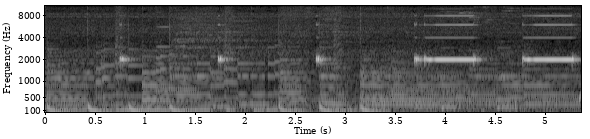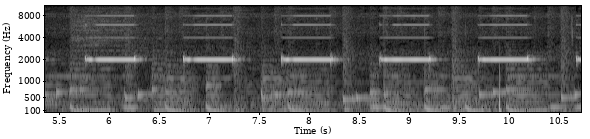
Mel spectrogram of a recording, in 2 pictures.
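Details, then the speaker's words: AEG gas hob timer finishing its countdown: short high beeps about once a second over background music; a reminder alarm only, the flame stays lit, working normally. "The flame will still be lit, but it's just the sound you will hear. No switching off of the flame."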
